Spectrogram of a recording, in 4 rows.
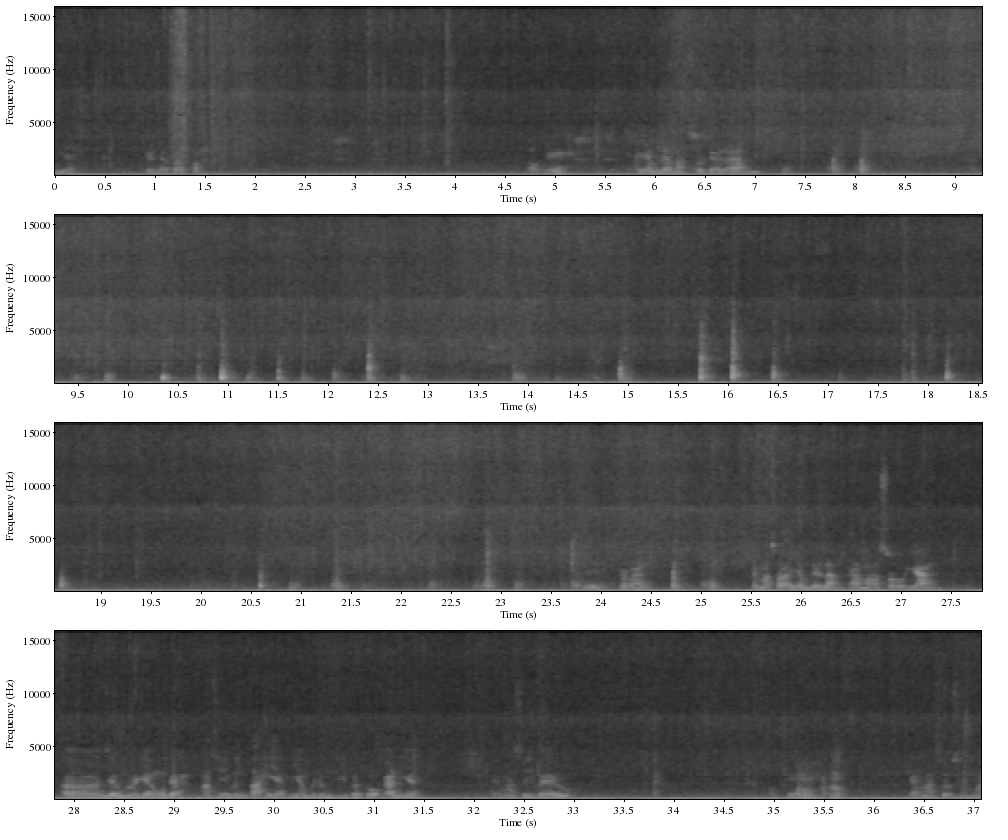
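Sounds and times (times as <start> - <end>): chicken sizzling in a wok: 0.0 - 37.0
spatula knocking against pan: 7.2 - 8.3, 9.2 - 13.0, 14.8 - 16.6.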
